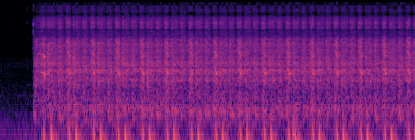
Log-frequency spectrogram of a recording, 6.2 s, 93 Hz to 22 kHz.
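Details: Suzuki DRZ 400 dirt bike, sitting unused for five years: the starter cranks with even pulses, nearly three a second, but the engine never catches; it cranks without firing, tried before adding starting fluid.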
